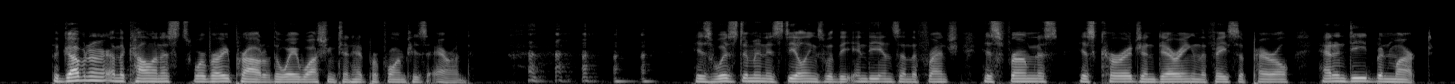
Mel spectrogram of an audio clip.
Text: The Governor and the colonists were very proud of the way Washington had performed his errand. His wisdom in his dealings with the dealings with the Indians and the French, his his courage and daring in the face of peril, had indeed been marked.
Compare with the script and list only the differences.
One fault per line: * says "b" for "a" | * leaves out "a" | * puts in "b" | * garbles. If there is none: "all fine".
* leaves out "dealings with the"
* puts in "firmness"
